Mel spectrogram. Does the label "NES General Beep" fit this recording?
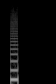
Yes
